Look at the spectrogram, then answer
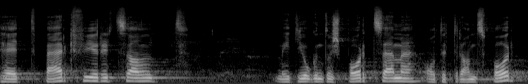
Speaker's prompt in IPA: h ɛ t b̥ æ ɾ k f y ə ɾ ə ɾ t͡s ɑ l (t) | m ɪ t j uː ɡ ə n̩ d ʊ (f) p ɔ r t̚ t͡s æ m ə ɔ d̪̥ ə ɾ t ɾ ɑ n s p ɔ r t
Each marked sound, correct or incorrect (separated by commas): correct, incorrect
